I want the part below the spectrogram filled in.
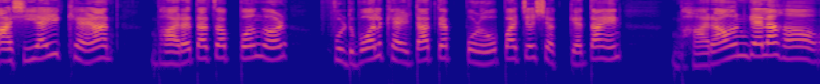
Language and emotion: Goan Konkani, happy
